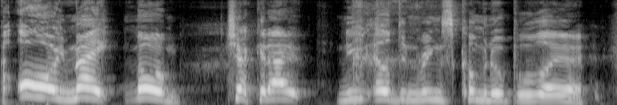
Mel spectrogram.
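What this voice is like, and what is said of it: Exaggerated bad English accent. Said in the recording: “talking like an awful Englishman”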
